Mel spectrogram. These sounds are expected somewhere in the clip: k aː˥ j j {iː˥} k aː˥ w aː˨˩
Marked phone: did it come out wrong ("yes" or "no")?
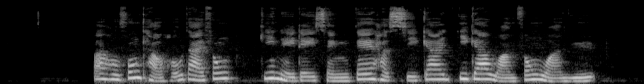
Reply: no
